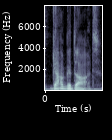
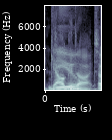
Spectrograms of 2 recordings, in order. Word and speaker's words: Gal Gadot: I think it's Gal Gadot. – Is it Gadot? – I'm pretty sure you pronounce the T. Gal Gadot.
